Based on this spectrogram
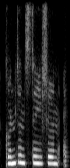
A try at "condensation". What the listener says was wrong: It's not station. Condensation.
